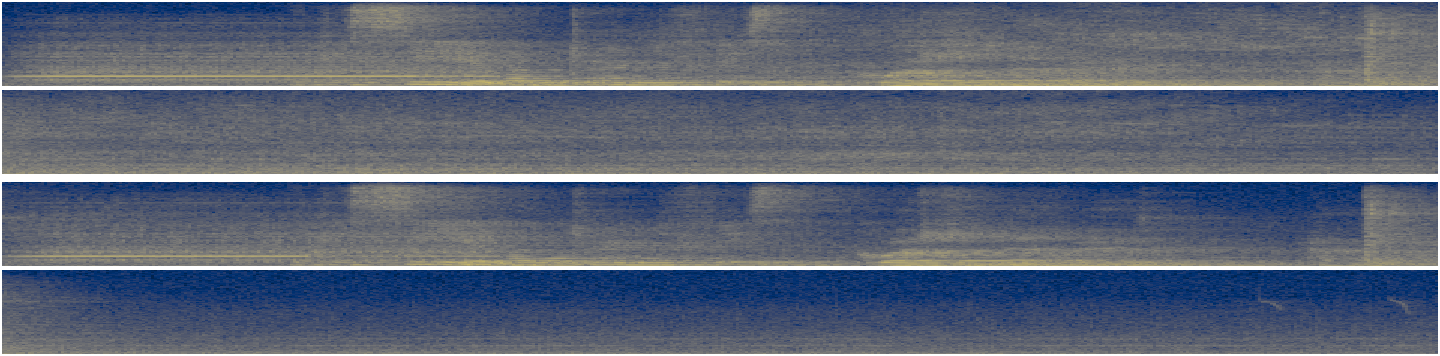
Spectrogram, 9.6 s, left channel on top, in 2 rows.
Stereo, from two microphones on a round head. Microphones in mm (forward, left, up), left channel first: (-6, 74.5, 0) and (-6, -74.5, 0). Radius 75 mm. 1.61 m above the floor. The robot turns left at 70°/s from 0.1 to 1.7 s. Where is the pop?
Centre (ahead or behind), 1.4 m.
